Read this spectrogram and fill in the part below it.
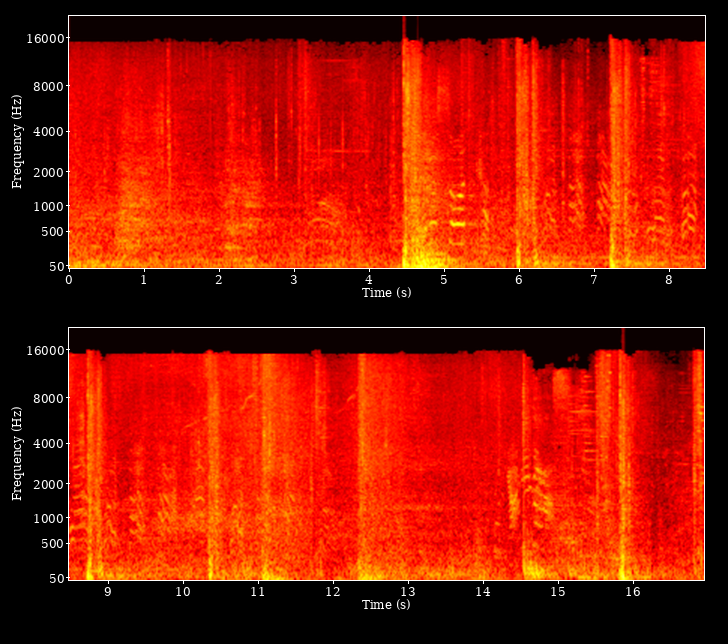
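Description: Explosions boom with sharp bangs.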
